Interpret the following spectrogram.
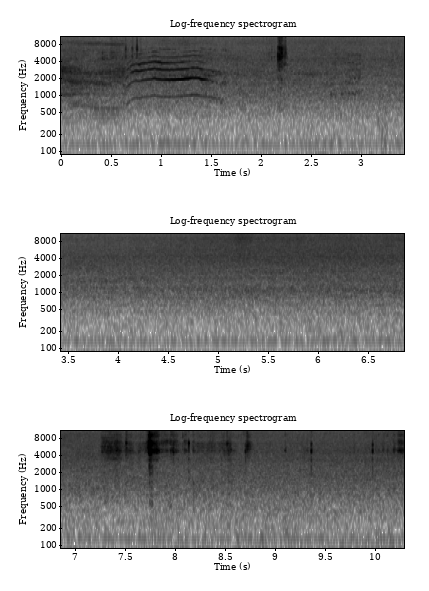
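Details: Black cat meowing from hunger after running over for food it has been given here before; a single wavering, rising-then-falling meow at the start, then quiet background with a few sharp clicks.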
